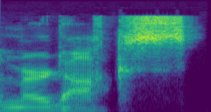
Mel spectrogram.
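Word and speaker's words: Murdaugh: by the fact that it's spelled Murdo M Ur D- u g h and the entire time they called him the murdocks with a hard cks sound so that was they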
